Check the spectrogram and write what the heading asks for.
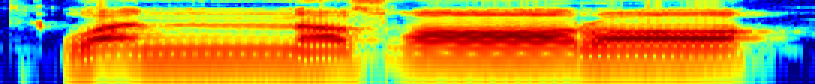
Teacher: ہادو، والذین ہادو، والنصارى، واو کو نون کے ساتھ ملانا ہے، پلس کرنا ہے، نون مشدد ہے تو یہاں آواز ناک میں چھپائیں گے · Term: غنہ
